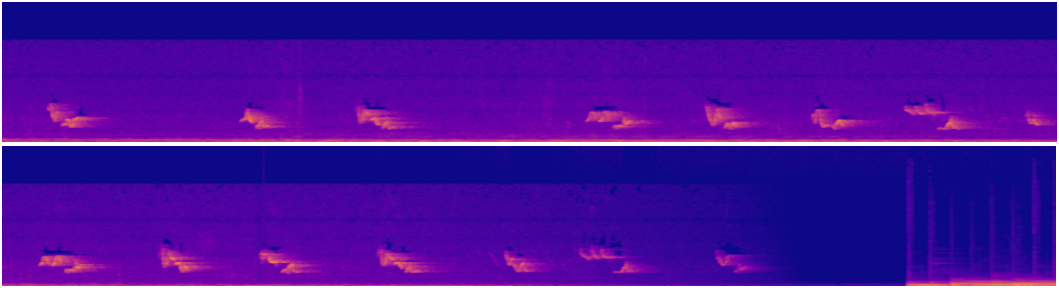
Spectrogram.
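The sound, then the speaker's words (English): Forest birdsong on the Bruce Peninsula in southern Ontario: a bird repeats a short, bright, high-pitched chirping phrase about once a second over a steady low rumble, then the sound stops briefly before a deeper tone begins. “This series is a small snapshot of this place, a week in the life, as told by the birds of the Bruce Peninsula.”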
